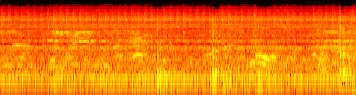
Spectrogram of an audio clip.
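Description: Volleyball being struck during a rally, with sharp hits about two seconds in and again shortly after, over spectators and players talking and calling out and a steady low hum.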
